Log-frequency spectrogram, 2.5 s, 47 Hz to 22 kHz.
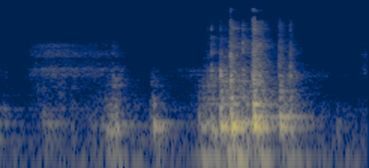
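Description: Plastic clatter of an Apache 4800 hard case being opened: a quick run of clicks and knocks from the latch and lid, loudest about one and a half seconds in.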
